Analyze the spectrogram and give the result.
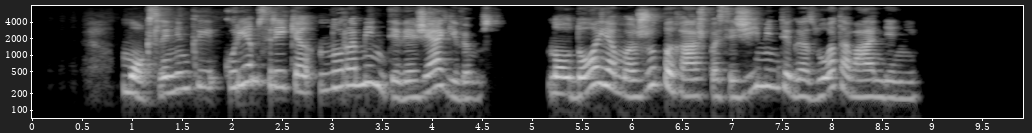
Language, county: Lithuanian, Šiauliai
